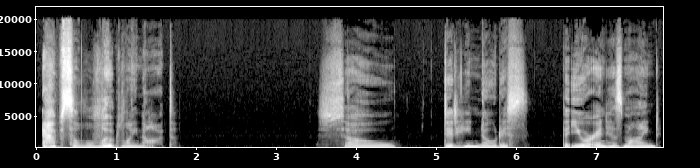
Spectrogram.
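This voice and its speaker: Woman playing a low, dark-voiced vampire healer. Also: expressive, takes it slowly, long pauses, no echo, studio quality, heavily acted. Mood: firm, guarded. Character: stern, protective female vampire healer. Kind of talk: audio roleplay acting.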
